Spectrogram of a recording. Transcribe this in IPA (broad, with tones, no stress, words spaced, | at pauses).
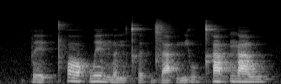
pe˨ʔ t̪ʰɔ˥˧ hwe˥˧n̪ə˨˩nkʰə˨t̚d͡za˨ʔ mju˧kʰa˦p̚ŋa˦w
